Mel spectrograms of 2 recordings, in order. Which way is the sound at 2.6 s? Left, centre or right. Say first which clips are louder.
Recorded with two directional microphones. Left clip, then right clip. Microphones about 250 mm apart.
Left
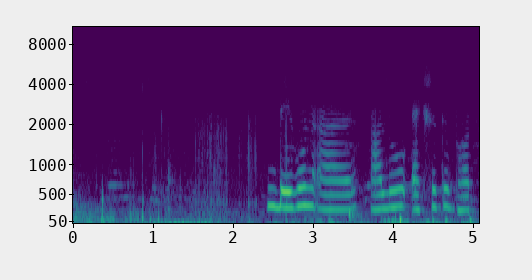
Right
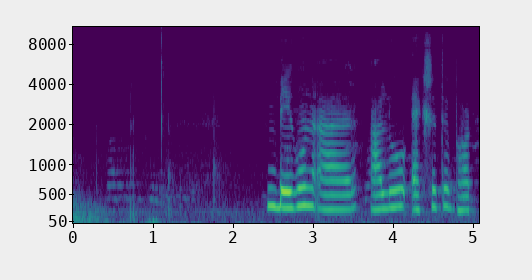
Right 5 dB; right.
